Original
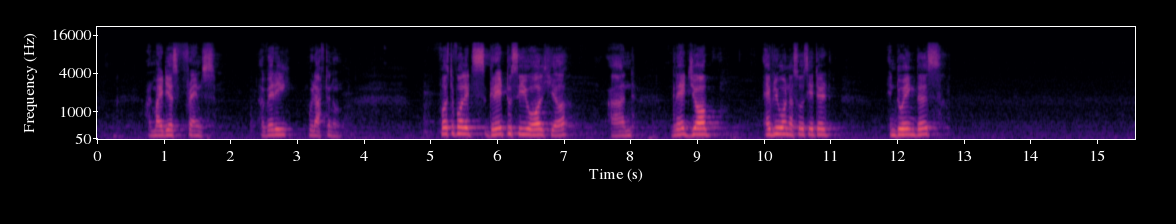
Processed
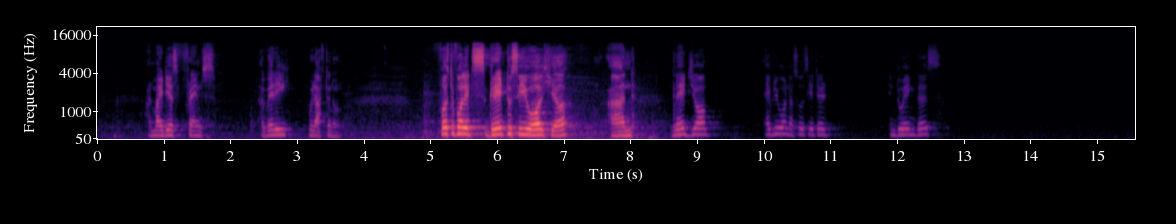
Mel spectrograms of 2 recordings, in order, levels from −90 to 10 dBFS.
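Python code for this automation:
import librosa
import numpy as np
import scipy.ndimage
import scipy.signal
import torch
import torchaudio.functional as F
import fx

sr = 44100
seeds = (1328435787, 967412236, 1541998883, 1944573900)

y = fx.gain(x, sr, db=fx.line((3.6, -4.0), (5.23, 6.5), (8.01, 6.5), (8.73, -4.5), (9.18, -17.0)))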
